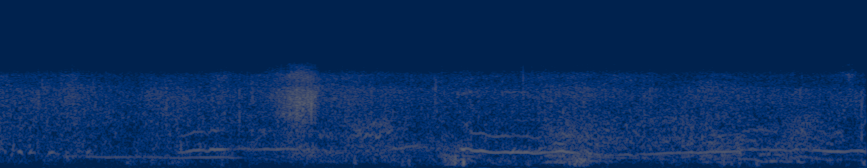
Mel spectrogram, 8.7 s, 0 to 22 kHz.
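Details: Many grey seals above the water on Vilsandi, Estonia, on 25 September 2012 at 19:33, giving long wavering moans. The drawn-out wails overlap and rise and fall in turn, set against a constant hiss of water and wind.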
